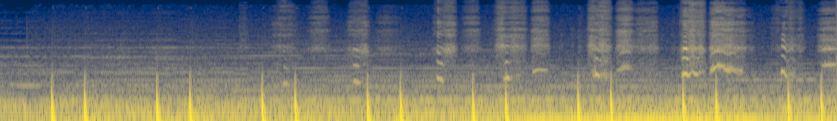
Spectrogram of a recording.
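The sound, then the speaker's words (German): Lilly's own loud heartbeat thuds in a steady rhythm while her heavy, ragged breathing with sharp gasps grows more frantic over it, muffled as heard from inside her head as she lies under wood covered with damp earth. “Lillys eigener Herzschlag und ihr heftiges Atmen hallen laut im Inneren ihres Kopfes wieder.”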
